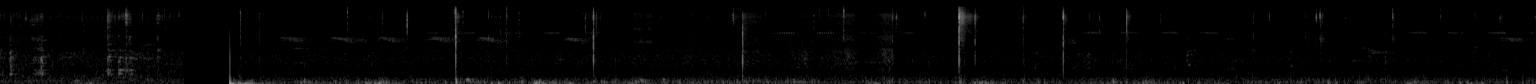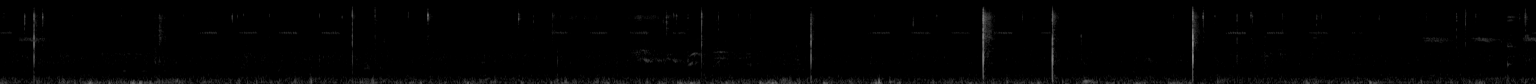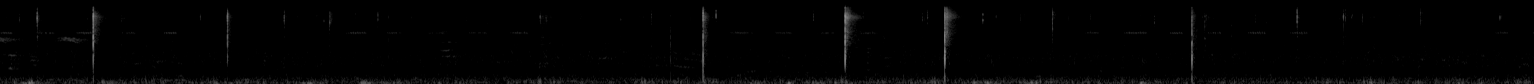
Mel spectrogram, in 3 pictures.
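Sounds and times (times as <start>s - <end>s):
sharp snaps and pops: 0.0s - 19.8s, 20.5s - 26.3s, 27.1s - 45.9s
insects chirping: 41.5s - 43.9s.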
